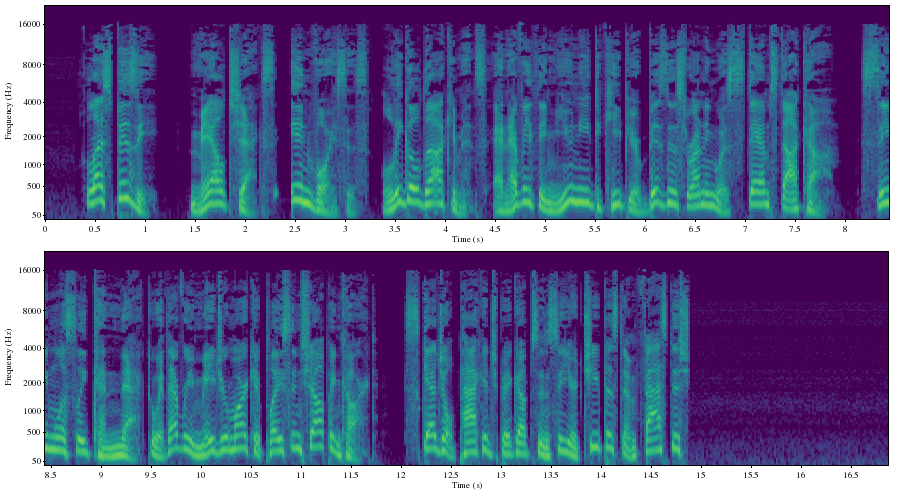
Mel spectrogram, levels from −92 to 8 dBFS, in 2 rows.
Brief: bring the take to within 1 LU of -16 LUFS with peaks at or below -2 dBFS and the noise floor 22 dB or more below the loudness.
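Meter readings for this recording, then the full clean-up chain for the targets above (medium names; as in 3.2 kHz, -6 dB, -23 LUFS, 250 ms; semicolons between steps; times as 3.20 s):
loudness -21.5 LUFS; peak level -5.5 dBFS; loudness target -16.0 LUFS
-> trim +5.5 dB; peak limiter -2 dBFS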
